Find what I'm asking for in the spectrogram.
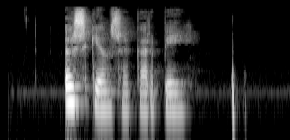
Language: Mari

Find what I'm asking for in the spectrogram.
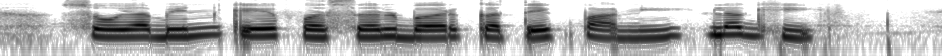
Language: Chhattisgarhi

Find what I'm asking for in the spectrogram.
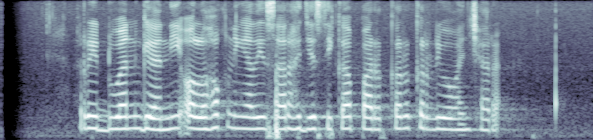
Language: Sundanese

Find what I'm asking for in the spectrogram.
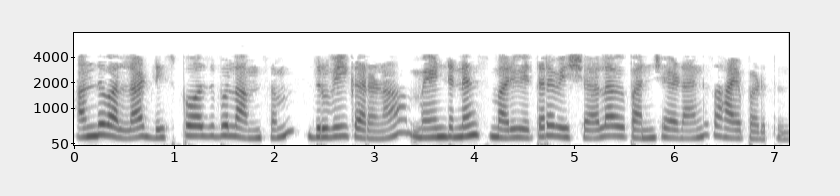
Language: Telugu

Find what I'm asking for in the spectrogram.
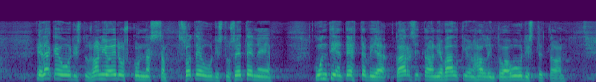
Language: Finnish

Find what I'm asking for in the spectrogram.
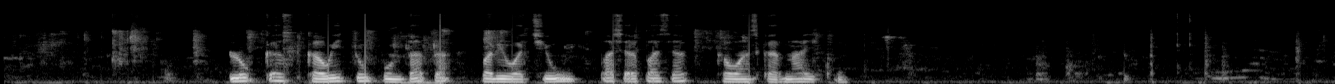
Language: Southern Pastaza Quechua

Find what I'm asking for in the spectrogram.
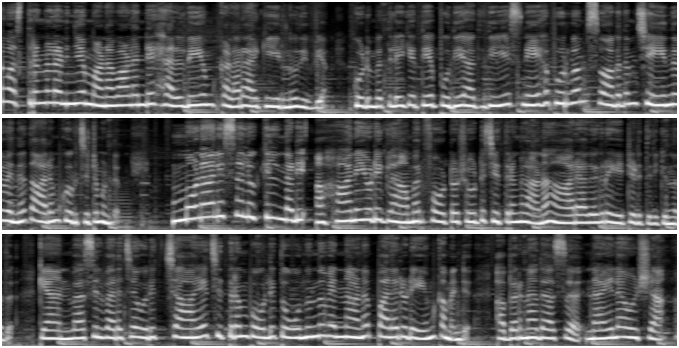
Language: Malayalam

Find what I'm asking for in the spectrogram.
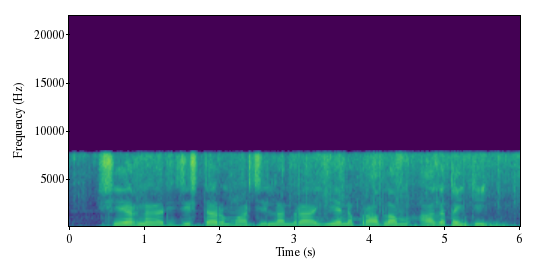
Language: Kannada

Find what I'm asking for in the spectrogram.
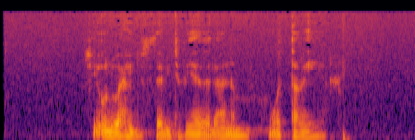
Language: Arabic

